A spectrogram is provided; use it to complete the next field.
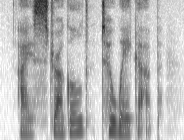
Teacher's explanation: Notice how I stress the word struggled. It carries the emotion.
